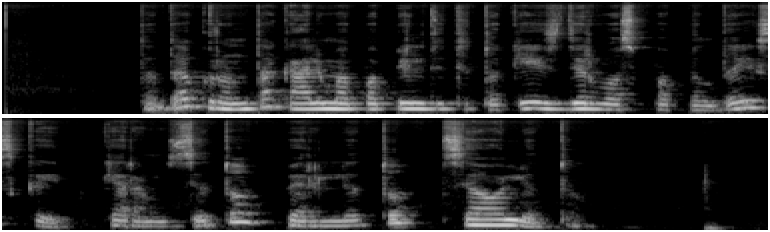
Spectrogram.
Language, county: Lithuanian, Kaunas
